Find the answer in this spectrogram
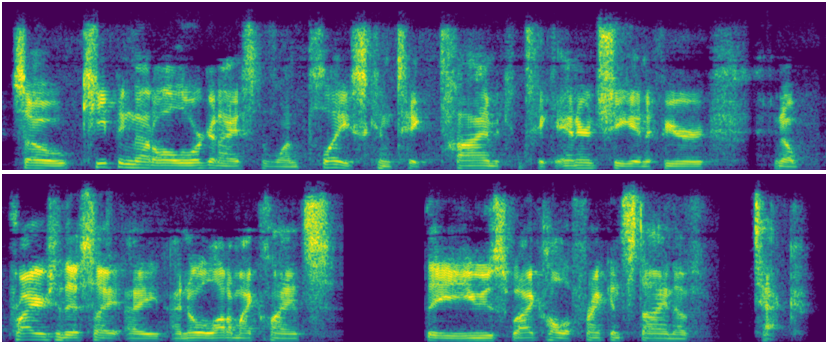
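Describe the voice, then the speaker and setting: A man speaking as an interview guest, explaining his software product in a conversational, explanatory way. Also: mid-range voice, steady tone, normal speed, highs cut off, a little hiss or hum.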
